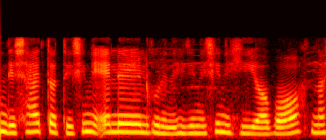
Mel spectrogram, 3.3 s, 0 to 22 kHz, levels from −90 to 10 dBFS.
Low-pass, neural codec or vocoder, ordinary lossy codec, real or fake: 7.2 kHz; none; none; real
